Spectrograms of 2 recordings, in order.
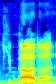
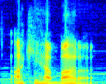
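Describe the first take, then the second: First: The middle h sound is left out. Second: The middle h sound is clearly pronounced. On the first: The speaker calls it wrong. "it's not Akibara" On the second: The speaker calls it right. "There's an H in there"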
